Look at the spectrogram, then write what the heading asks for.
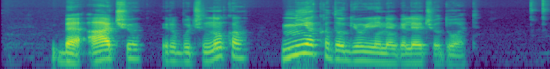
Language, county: Lithuanian, Vilnius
